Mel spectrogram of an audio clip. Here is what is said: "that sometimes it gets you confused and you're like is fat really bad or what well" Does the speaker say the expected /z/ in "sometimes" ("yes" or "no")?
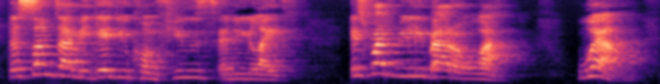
no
